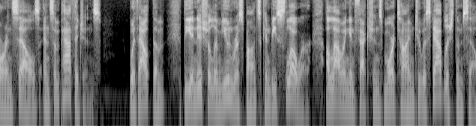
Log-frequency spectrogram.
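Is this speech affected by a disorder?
No.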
